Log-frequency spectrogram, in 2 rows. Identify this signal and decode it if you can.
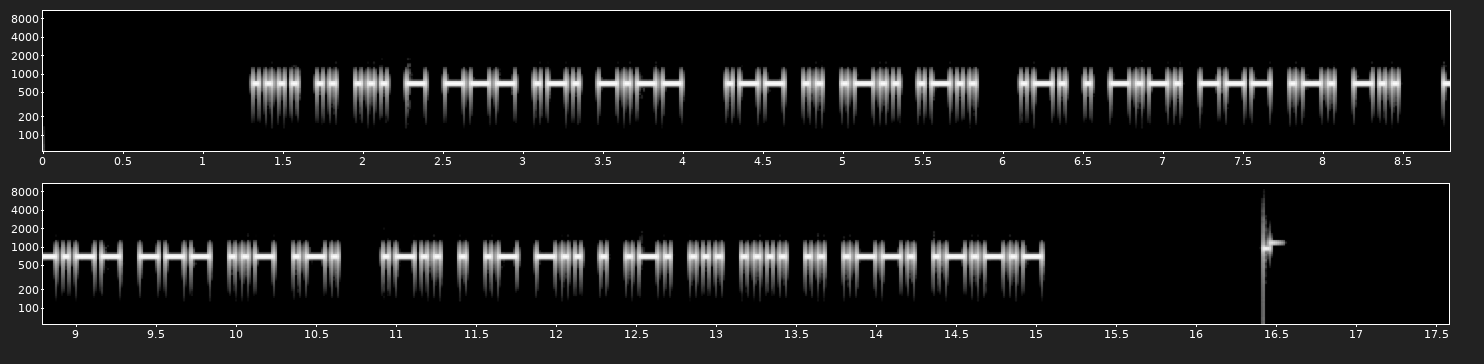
Morse code, heard as a keyed tone, about 32 wpm, 700 Hz. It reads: HISTORY WILL RECORD YOUR LEADERSHIP.
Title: Sentences from Top 1600 Words 30wpm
